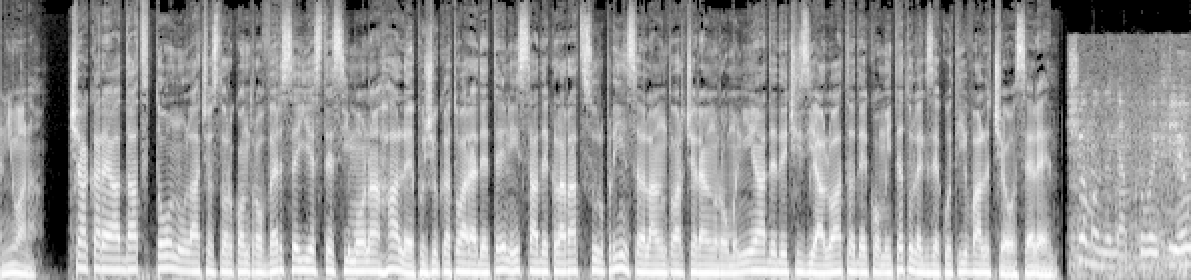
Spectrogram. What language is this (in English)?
Romanian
